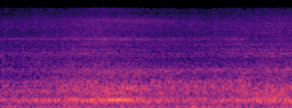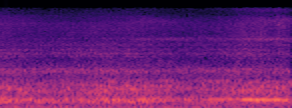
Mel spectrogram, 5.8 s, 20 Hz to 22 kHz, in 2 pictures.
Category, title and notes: Sound effects > Vehicles
tram rain 10
motor, tram, rain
